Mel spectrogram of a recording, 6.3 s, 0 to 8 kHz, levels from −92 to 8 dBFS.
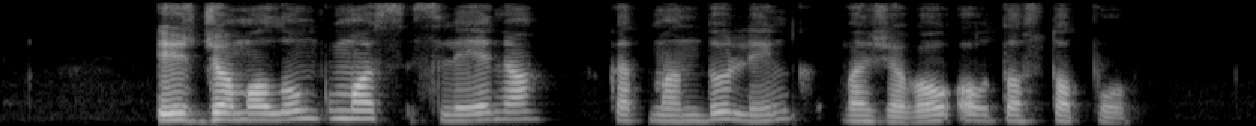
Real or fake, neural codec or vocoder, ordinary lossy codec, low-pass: fake; vocoder, 22.05 kHz, 80 mel bands, WaveNeXt; MP3, 64 kbps; 7.2 kHz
